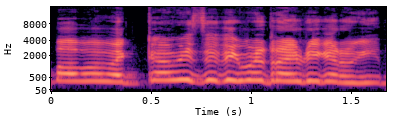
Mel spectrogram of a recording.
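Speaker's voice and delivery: fast, high, loud mock-tearful vow; पापा से रोते हुए जल्दी-जल्दी, ऊँची आवाज़ में. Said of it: "मैंने कहा".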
